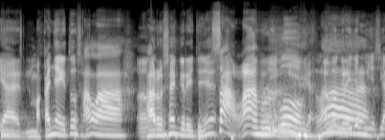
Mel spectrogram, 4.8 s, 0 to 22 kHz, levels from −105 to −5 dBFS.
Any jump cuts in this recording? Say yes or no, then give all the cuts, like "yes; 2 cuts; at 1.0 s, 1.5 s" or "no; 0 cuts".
no; 0 cuts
